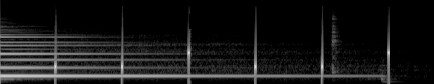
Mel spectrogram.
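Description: Acoustic guitar letting a single plucked melody note ring and slowly fade, then damped just before the end. A metronome ticks steadily underneath, about three clicks every two seconds.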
